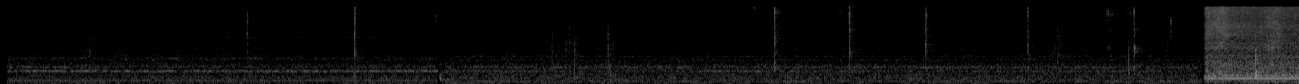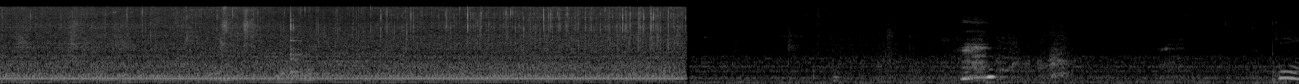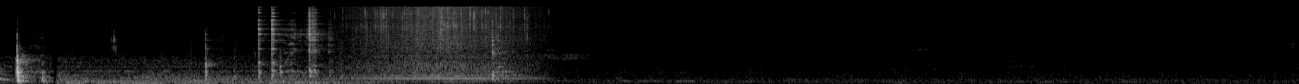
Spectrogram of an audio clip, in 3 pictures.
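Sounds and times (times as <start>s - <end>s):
noodles sizzling in a wok: 12.0s - 19.9s, 28.7s - 31.5s
steady hum: 12.0s - 19.9s.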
